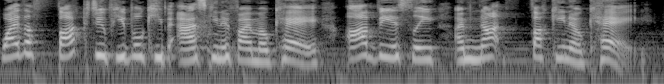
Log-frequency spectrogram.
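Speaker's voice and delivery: put-on frustrated shout. After hanging up the phone, shouting to the heavens; retelling a frustrated shout. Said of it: "I am shouting this into just the environment".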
